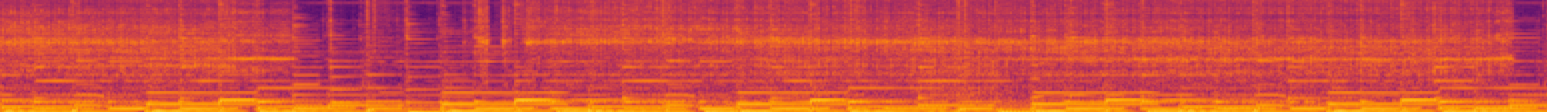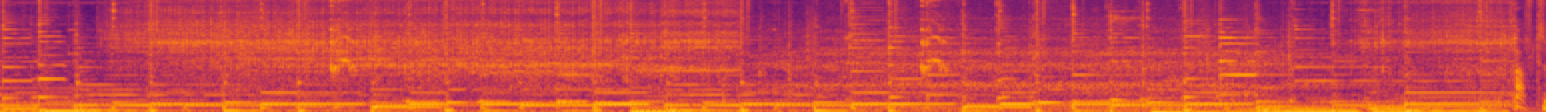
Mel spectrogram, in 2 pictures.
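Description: A wood lathe turns a cast bowl blank while a mid-sized carbide tool cuts it, giving a continuous scraping and rubbing with rhythmic mechanical ticking, loud and steady for the full stretch.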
